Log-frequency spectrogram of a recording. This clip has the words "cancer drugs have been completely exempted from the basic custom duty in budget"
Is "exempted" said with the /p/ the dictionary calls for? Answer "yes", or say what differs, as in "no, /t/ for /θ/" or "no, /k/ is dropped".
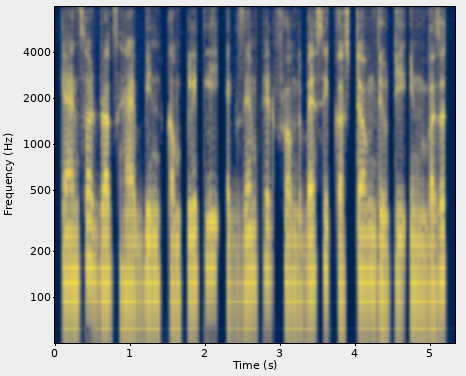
yes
